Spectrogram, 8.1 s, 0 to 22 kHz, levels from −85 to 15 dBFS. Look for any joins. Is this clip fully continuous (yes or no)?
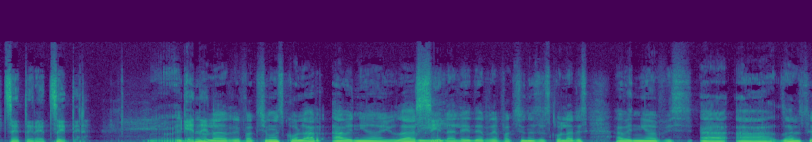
yes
